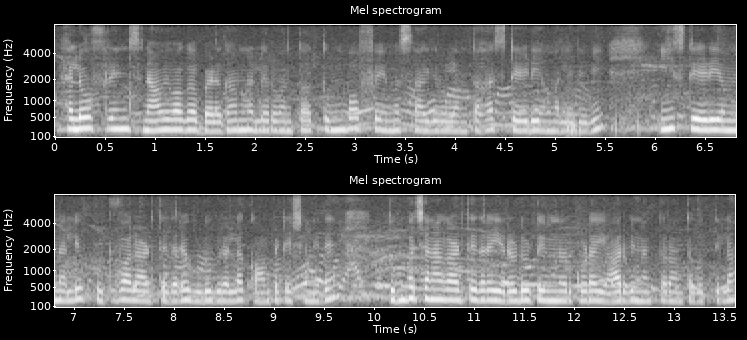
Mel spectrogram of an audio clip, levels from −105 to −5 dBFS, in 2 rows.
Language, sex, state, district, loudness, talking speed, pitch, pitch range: Kannada, female, Karnataka, Belgaum, -18 LUFS, 135 wpm, 210 Hz, 200-230 Hz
